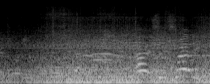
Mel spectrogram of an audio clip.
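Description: City street noise: a steady low hum and traffic noise that swells during the first half second, with faint voices of people nearby.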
